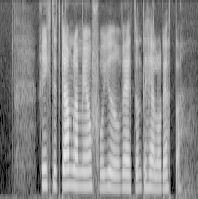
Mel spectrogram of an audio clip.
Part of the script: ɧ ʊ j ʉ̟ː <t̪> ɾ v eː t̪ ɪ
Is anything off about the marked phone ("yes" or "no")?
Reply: yes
